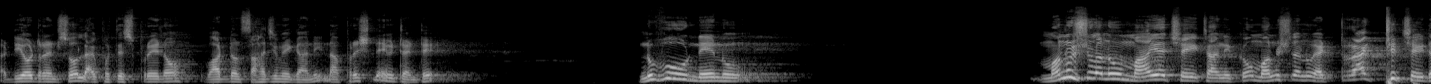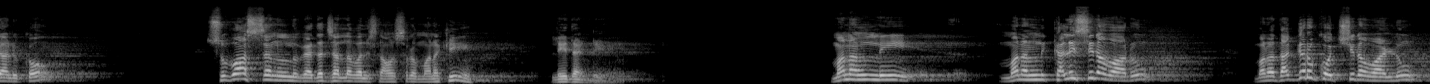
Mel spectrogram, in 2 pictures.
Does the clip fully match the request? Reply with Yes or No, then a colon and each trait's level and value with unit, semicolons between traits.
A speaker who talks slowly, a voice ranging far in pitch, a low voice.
No: slow, 65 wpm; wide, 8.8 semitones; high, 190 Hz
